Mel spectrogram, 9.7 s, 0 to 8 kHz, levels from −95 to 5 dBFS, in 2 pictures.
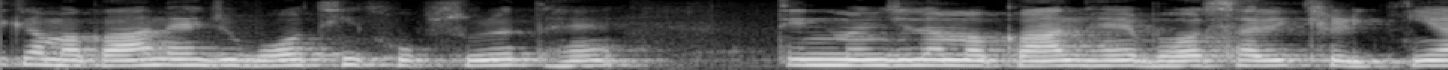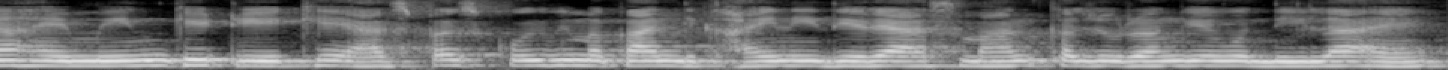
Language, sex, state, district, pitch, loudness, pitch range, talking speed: Hindi, female, Bihar, Vaishali, 215 Hz, -14 LUFS, 205-225 Hz, 235 wpm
